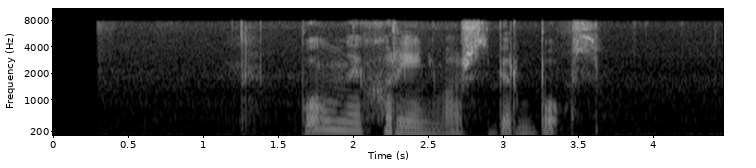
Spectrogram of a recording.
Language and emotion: Russian, sad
